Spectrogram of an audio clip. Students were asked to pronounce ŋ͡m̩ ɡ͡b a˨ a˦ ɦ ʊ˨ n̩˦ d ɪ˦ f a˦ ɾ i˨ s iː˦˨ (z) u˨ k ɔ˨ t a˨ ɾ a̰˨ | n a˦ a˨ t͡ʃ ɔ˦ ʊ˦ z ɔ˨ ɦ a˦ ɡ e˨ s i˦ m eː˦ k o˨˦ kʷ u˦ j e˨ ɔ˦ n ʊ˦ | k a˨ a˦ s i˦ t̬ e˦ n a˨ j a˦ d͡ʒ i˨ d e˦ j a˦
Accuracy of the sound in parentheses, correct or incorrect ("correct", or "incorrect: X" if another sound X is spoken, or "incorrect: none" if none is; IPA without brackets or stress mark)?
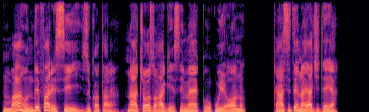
correct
